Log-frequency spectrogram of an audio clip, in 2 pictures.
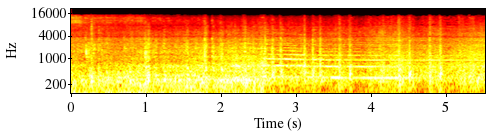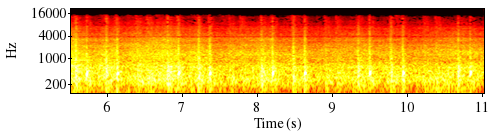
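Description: Diesel locomotive and passenger coaches passing close by, with a horn blast of about two seconds around three seconds in. After the horn, the coach wheels give a steady clickety-clack over the rail joints, about two clicks a second.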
